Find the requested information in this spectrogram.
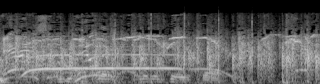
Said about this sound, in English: give a big round of applause.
